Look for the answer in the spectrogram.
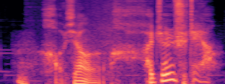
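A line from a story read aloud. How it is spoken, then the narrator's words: Muttering. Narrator (Chinese): 彭庄 嘀咕着说道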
